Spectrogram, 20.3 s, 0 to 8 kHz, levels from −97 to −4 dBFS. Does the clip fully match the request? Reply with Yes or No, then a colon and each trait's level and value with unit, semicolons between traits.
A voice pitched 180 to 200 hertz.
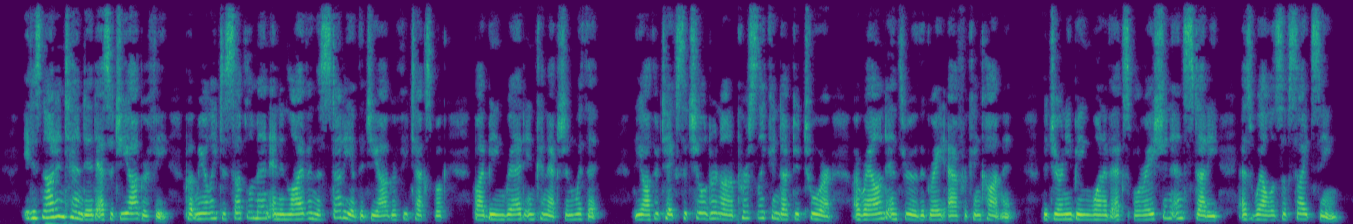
Yes: medium, 185 Hz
